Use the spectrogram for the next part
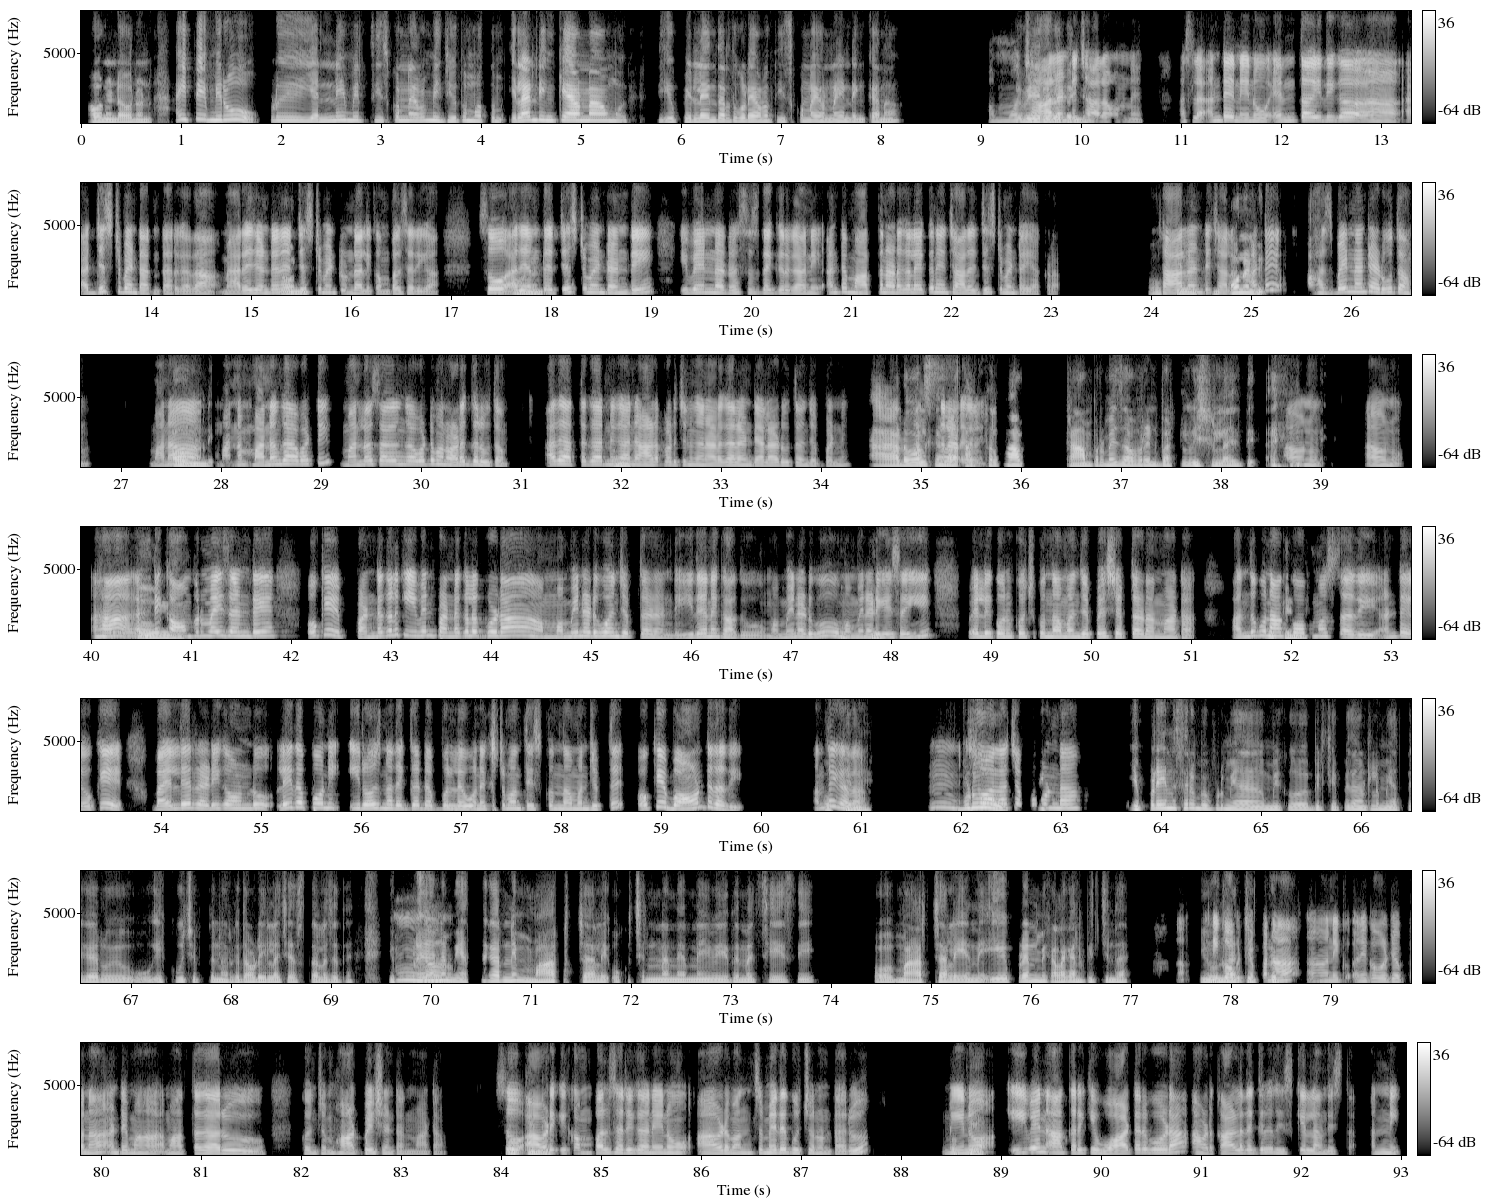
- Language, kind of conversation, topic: Telugu, podcast, ఒక చిన్న నిర్ణయం మీ జీవితాన్ని ఎలా మార్చిందో వివరించగలరా?
- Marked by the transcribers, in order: other background noise; in English: "కంపల్సరీగా. సో"; in English: "ఈవెన్"; in English: "డ్రస్సెస్"; in English: "హస్బెండ్‌నంటే"; tapping; chuckle; in English: "ఈవెన్"; in English: "మమ్మీనడుగూ, మమ్మీనడిగేసెయ్యీ"; in English: "రెడీగా"; in English: "నెక్స్ట్ మంత్"; in English: "సో"; in English: "గ్రిప్‌లో"; in English: "హార్ట్"; in English: "సో"; in English: "కంపల్సరీగా"; in English: "ఈవెన్"; in English: "వాటర్"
